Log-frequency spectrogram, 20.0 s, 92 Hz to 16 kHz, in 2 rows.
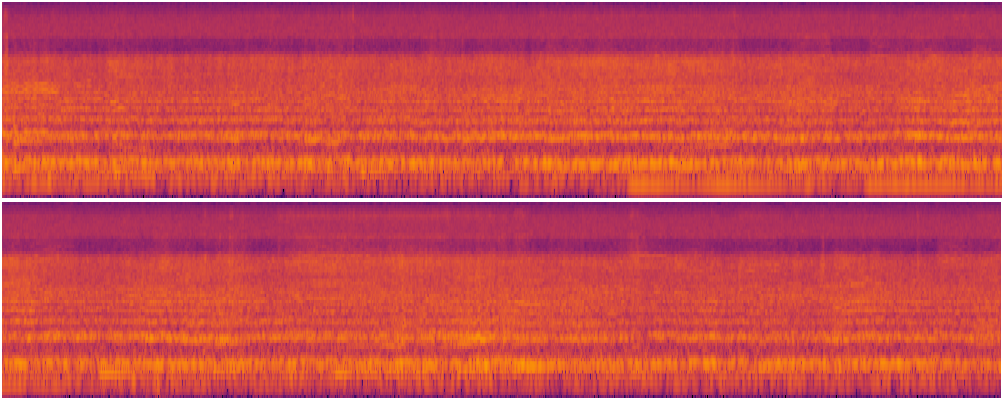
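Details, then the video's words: Honey bees gathered at a 3D printed bee feeder in Colorado during a 60-degree January day; long unbroken chorus of buzzing wings, rich layered hum with occasional nearer bees passing. "45 Minutes of Honey Bees Feasting from 3D Printed Bee Feeder ASMR"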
